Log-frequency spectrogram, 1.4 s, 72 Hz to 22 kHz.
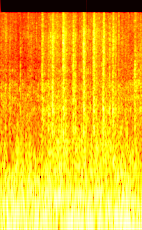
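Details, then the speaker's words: Honda CBR1000RR, small knock at start, huge knock from engine only in 3rd gear (4th–6th fine): loud rapid hammering about eight hits a second; broken 3rd gear tooth blamed on quickshifter use. "when we start the bike there is a small knocking sound but when we ride the bike Once you turn in into third gear there is a huge knocking sound coming from the engine"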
